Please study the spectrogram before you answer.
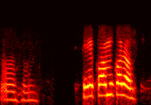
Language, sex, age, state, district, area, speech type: Odia, female, 45-60, Odisha, Malkangiri, urban, conversation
